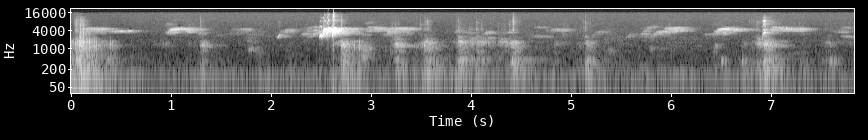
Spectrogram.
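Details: Female Atlantic canary calling to stimulate males to get ready and sing at full strength; sparse short high chirps with one louder sharp call near the middle, quiet pauses between.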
